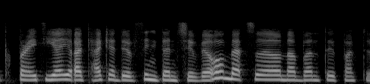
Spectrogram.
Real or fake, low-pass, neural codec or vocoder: fake; 7.2 kHz; codec, 16 kHz, 0.5 kbps, FunCodec, trained on Chinese and English, 25 frames a second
